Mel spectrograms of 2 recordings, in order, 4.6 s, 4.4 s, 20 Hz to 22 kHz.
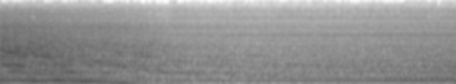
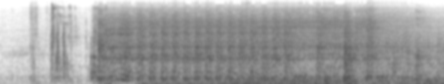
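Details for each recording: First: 2004 Hyundai Sonata 2.7 L, code P0335, after crankshaft sensor replacement fixed power loss: engine settles to a steady, even idle with a clean constant hum and no misses or stumbles; normal idle and rev. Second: 2004 Hyundai Sonata 2.7 L with code P0335 and power loss: the engine dies on its own and the traction control light comes on, then a few cranking bursts until it catches and settles to idle; intermittent stalling from a crankshaft position sensor fault.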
